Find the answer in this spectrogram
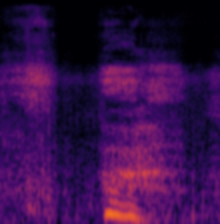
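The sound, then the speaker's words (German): Heavy, wheezy panting from someone climbing a steep stair outdoors. A few labored breaths come in uneven bursts, with one louder, strained, voiced breath in the middle and a faint short one near the end. “ich keuche gerade eine steile Treppe hoch”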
